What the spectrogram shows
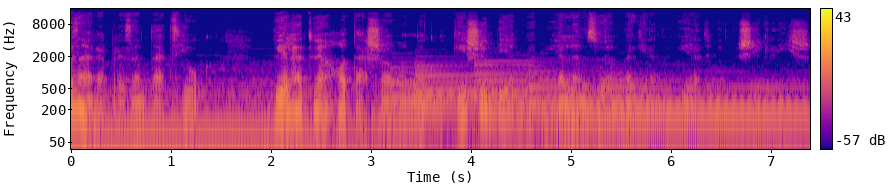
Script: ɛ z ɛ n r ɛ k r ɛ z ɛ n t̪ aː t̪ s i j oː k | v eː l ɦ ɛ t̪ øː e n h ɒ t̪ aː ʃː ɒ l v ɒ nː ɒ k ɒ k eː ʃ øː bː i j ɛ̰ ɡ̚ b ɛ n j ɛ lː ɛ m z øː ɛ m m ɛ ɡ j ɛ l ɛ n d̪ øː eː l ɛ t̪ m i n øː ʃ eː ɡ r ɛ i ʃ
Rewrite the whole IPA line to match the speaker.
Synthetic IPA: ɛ z ɛ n r ɛ p r ɛ z ɛ n t̪ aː t̪ s i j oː k | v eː l ɦ ɛ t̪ øː ɛ n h ɒ t̪ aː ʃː ɒ l v ɒ nː ɒ k ɒ k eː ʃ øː bː i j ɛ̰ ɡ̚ b ɛ n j ɛ lː ɛ m z øː ɛ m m ɛ ɡ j ɛ l ɛ n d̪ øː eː l ɛ t̪ m i n øː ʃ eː ɡ r ɛ i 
